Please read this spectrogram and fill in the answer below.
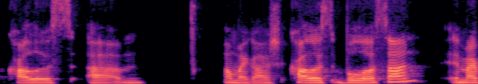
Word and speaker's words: Carlos Bulosan: the story about carlos um oh my gosh carlos belosan am i pronouncing right okay cool cool carlos bulosan all right and i vaguely vaguely remember because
